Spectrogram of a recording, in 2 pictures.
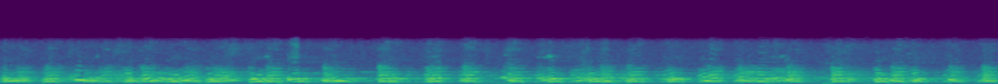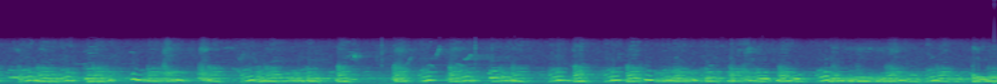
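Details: Treeing Walker Coonhounds Lady and Cooper in North Carolina, worked up by a coon skin; rapid, dense barks and short bawls pile over one another, some whining yips mixed in, steady excitement across the whole stretch.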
